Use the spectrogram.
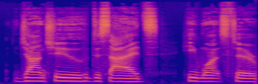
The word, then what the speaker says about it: John M. Chu: Did I say John Chu or John Cho? Is that right? You said Chu. I said John Chu. Is that Chu? I don't know her name. Hold on, because I'm high. I said it right. John M. Chu.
